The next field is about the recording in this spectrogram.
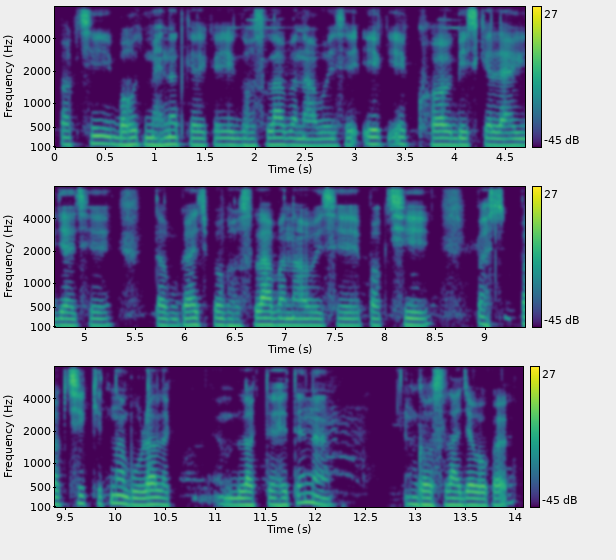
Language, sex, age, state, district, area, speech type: Maithili, male, 18-30, Bihar, Araria, rural, spontaneous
